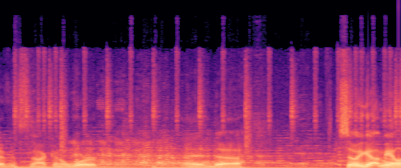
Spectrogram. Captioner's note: audience laughing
